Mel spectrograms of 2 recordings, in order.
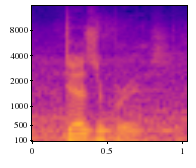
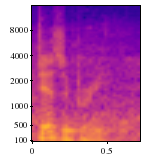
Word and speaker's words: Desabris: Desabris. – Say that again? – Desabris. – The S is silent.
